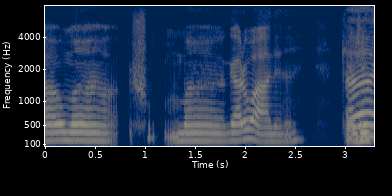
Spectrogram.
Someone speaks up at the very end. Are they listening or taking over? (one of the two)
listening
